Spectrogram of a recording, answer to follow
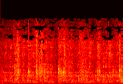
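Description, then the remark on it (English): A small airplane engine idles in a field with a steady, rough mechanical drone and a faint rhythmic chug, holding at one even level throughout with no voices. “Well, here's the good old ship, Speed. Now, look, she's still idling.”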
